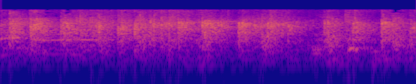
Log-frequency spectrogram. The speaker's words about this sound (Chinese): 然后给大家先给他们掌声鼓励一下。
